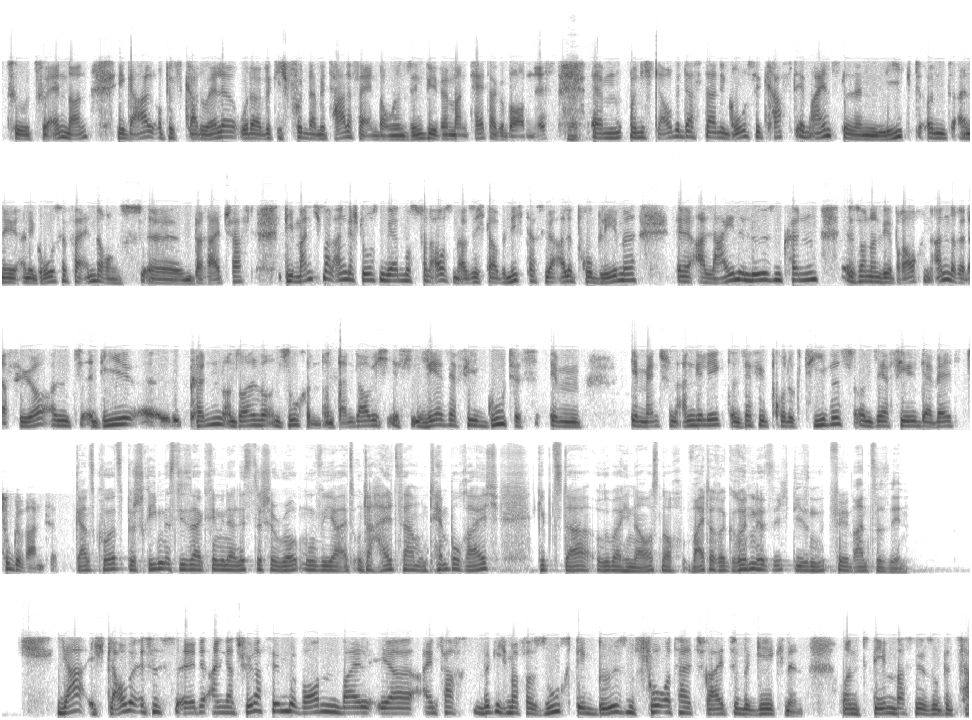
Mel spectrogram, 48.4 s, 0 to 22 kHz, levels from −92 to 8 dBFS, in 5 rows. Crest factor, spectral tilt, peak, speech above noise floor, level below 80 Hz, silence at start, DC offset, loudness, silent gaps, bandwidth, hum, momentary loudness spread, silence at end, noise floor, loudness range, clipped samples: 16 dB; -6.5 dB/octave; -12 dBFS; 47 dB; -64 dBFS; 0.05 s; under 0.1%; -29 LUFS; none; 16 kHz; none; 5 LU; 0 s; -75 dBFS; 3 LU; under 0.1%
